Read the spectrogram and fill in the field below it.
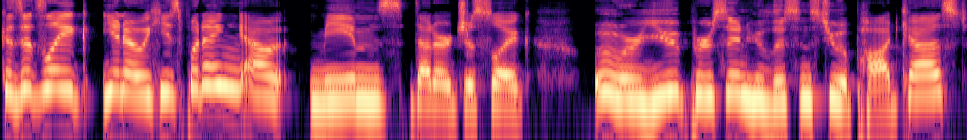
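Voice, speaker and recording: At a fairly slow pace, a woman with a high pitch sounds animated, with lively intonation and very even loudness. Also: very clean recording, silent background. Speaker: podcast host. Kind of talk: casual banter podcast chat. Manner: joking, animated.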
